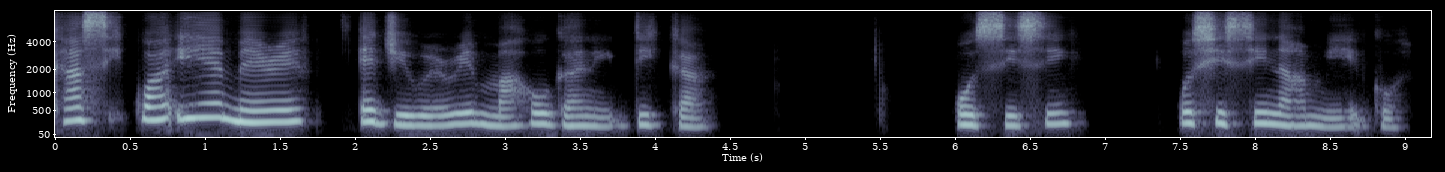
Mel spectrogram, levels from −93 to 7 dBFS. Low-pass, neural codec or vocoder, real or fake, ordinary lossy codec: none; codec, 16 kHz, 0.3 kbps, FocalCodec; fake; none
